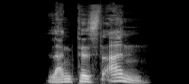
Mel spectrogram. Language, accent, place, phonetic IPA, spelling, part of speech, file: German, Germany, Berlin, [ˌlaŋtəst ˈan], langtest an, verb, De-langtest an.ogg
- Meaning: inflection of anlangen: 1. second-person singular preterite 2. second-person singular subjunctive II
